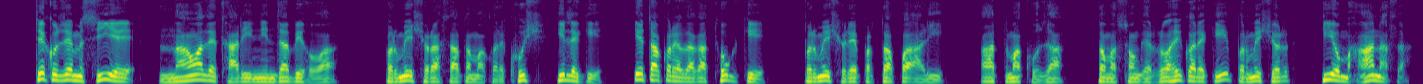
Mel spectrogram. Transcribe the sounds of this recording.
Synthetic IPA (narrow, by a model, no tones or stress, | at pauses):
t̪eːkʰud͡zɛmɐsiːɛ | nãːʋãlɛt̪ʰaːɾinɪ̃nd̪abʱiɦɔa | pɐɾmeːʃwəɾaːsat̪ɐmãkɔɾɛkʰʊʃkɪlɛːki | eːt̪akɔɾɛlaːɡat̪ʰoɡki | pɐɾmeːʃwəɾɛpɾɐt̪ɔːpaaːɭi | aːt̪mãkʰoːd͡za | t̪ɐmãsɔ̃ŋɡɛɾɔːɦikɔɾɛkipɐɾmeːʃwəɾ | kɪjɔmɐɦaːnaːsa̰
